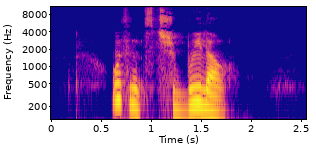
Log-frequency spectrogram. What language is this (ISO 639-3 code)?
kab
